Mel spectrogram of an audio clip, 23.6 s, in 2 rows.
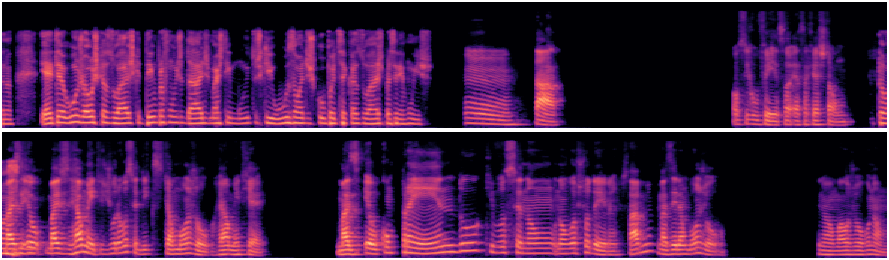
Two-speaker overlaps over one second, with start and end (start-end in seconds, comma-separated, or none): none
